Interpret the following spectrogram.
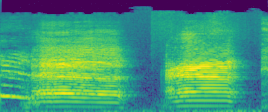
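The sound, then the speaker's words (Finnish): Two long, wavering sheep bleats, clear, with a brief pause between them and no talking, heard out on an open pasture at a sheep farm. “Täällä ja miten ihanaa olikaan käydä tuolla lampalassa.”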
